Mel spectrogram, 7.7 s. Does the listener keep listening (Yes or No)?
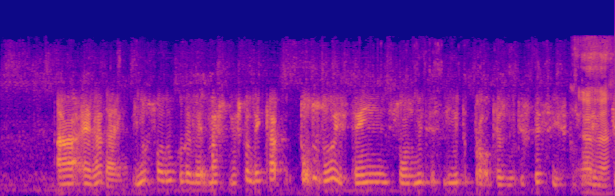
Yes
